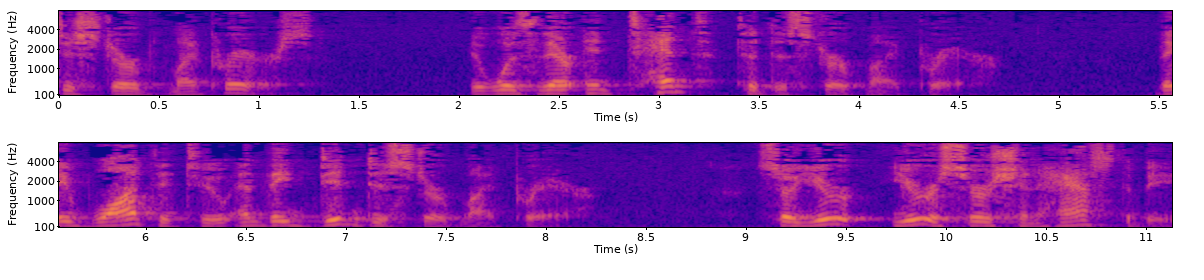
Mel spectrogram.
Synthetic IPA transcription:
d̥ɨstɜ˞bdmaɪpʰɹ̥ɛɹz̥ | ɨt̚wʌzðə˞ʔɪ̃ntʰɛ̃ntʰːɨdɨstɜ˞b̚ma̰ɪpʰɹ̥ɛ̰ɹ | ðeɪwɑ̃ntɨd̚tʰɨʔɨ̃nðeɪdɪdɨstɜ˞b̚ma̰ɪpʰɹ̥ɛ̰ɹ | soʊjə˞jə˞ɨsɜ˞ʃɨ̃nɦæstɨbḭ

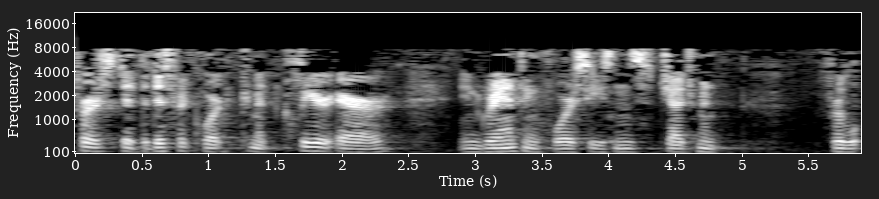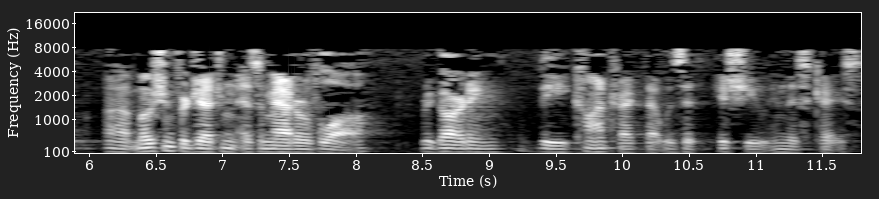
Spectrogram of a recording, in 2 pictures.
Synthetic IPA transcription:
fɜ˞sd̥ɨd̪̚ðɨdɪstɹ̥ɨkʰɔɹt̚kʰəmɪt̚kʰl̥ɪɹʔɛɹə˞ | ʔɨ̃nɡɹæ̃ntɪ̃ŋfɔɹsizn̩z̥d͡ʒʌd͡ʒmɨ̃nt | fə˞moʊʃɨ̃n̩fə˞d͡ʒʌd͡ʒmɨ̃ntʔɨ̰zɨmæɾə˞ʌvlɔ̰ | ɹɨɡɑɹɾɪ̃ŋðɨkʰɑ̃ntʰɹ̥æk̚t̪̚ðɨ̰ʔwʌzɨɪʃʉʔɨ̰̃nðɪskʰeɪs

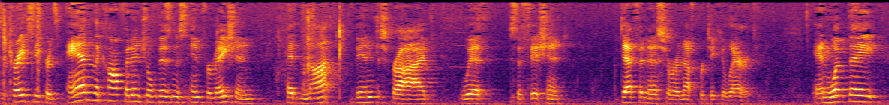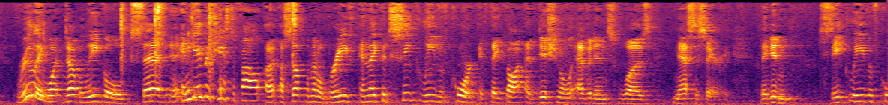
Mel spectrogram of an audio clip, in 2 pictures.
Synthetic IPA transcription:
ðɨtʰɹ̥eɪd̥sikɹɨtsɨ̃nðɨkʰɑ̃ɱfɨɾɛ̃nʃl̩ˠbɪznɨsɪ̃ɱfə˞meɪʃɨ̃n | ɨdⁿnət̚b̥ɪ̃ndɨskɹaɪb̚d̚wɪð̥sɨfɪʃɨ̃n | d̥ɛfɨnɨsə˞ɨnʌfpʰə˞tʰɪkʰjɨlɛɹɨ̰ɾi | ɨ̃nwʌt̪̚ðeɪ | ɹɪlˠiwʌt̚d̥ʌbl̩ˠiɡosɛɾɨ̃niɡeɪvɨt͡ʃʰæ̃nstʰəfalˠəʔəsʌpləmɛ̃ɾ̃l̩ˠbɹifɨ̃nðeɪkɨd̥siklivʌv̥kʰɔɹɾɨfðeɪθɔɾɨdɪʃn̩l̩ˠɛvɨɾɨ̃nswʌz | nɛsɨsɛ̰ɹḭ | ðeɪdɪdⁿn̩t | siklivʌv̥kʰɔ

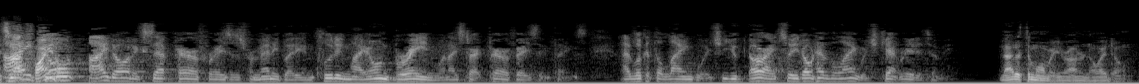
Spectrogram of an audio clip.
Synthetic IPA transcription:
ɨtsnəɪdãõʊ̃ntaɪdõʊ̃ntɨksɛp̚t̚pʰɛɹɨfɹeɪzɨz̥fə̃˞mɛɾ̃ibɑɾiɨ̃nkʰl̥uɾɪ̃ŋmaɪõʊ̃nbɹẽɪ̃nwə̃ñaɪstɑ̰ɹt̚pʰɛɹɨfɹeɪzɪ̰̃ŋθɪ̃ŋz̥ | aɪlʊkɨt̪̚ðəlæ̃ŋɡwɪd̥d͡ʒjɨɔlˠɹaɪtsoʊjɨɾõʊ̃nthɨvðəlæ̃ŋɡwɨ̥d͡ʒ̥jɨ̥kʰæ̃nʔɹeɪɾɨtʰɨmi | nəɾɨt̪̚ðəmõʊ̃mɨ̃nʔjə˞ɑ̰nə˞noʊaɪdõ̰ʊ̃nt̚

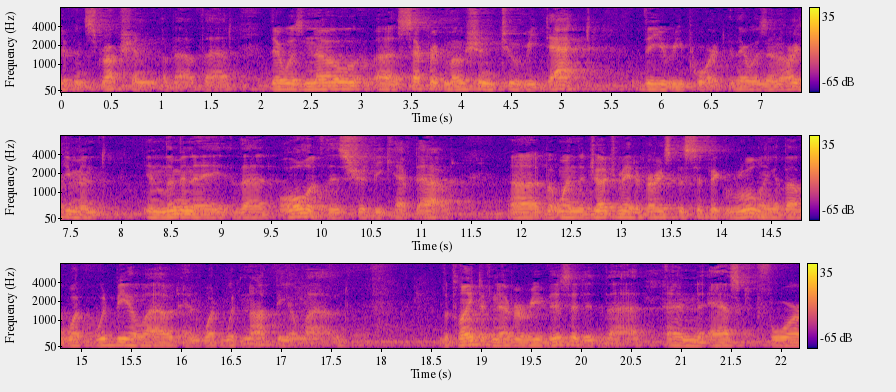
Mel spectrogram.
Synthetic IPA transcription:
ɨvɨ̃nstɹ̥ʌkʃɨ̃nə̰baʊt̪̚ðɨt̪̚ | ðə˞wʌznoʊsɛpɹɨt̚moʊʃɨ̃ntʰɨɹidæk̚t̪ | ðɨɹɨpʰɔɹt̪̚ðə˞wʌzɨ̃nɑɹɡjɨmɨ̃nt | ʔɨ̃nlɪ̃mɨneɪɪðɨɾɔlˠʌvðɪsʃɨd̚bikʰɛp̚taʊt̚ | b̥ʌʔ̚wə̃nðɨd͡ʒʌd͡ʒmeɪɾɨvɛɹispɨsɪfɨkɹulˠɪ̃ŋɨbaʊt̚wʌt̚wəd̚biəlaʊɾɨ̃nwʌt̚wədⁿnət̚b̥iəlaʊd̪̚ | ðəpʰl̥æ̃ntɨvnɛvə˞ɹivɪzɨɾɨd̪̚ðæ̰ɾ | ɨ̃næsk̚tfə˞

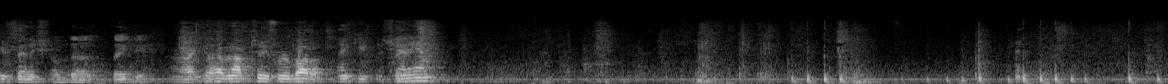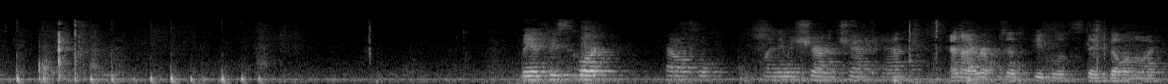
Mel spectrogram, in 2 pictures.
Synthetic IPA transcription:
jə˞fɪ̃nɨʃʌvdãnθæ̃ŋkjʉɑlˠɹaɪtjulˠəvə̃nɑpə˞tʰʉ̃nɨɾifə˞ə˞bʌɾl̩ˠθæ̃ŋkjʉmsʃæ̃nhæ̃m | meɪɨpʰiskʰɔɹt̚ | kʰãʊ̃nsl̩ˠmaɪnẽɪ̃mɨz̥ʃɛɹɨ̃nʃænhæ̃nʔɨ̃naɪɹɛpɹɨzɛ̃nðə̥pʰipl̩ˠʌvðəsteɪɾʌvɛlˠənɔɪ

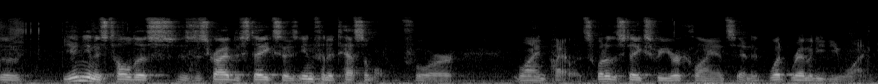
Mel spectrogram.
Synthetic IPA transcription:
ðə | jʉ̃njɨ̃nɨz̥tʰoʊlˠdʌsɨzdɨskɹaɪb̪̚ðɨsteɪksɨzɪ̃ɱfɨnɨtʰɛsəml̩ˠfə˞ | lãɪ̃npʰaɪlˠə̰tswʌɾə˞ðɨsteɪksfə˞jə˞kʰl̥aɪɨ̃ntsɨ̃nwʌt̚ɹɛmɨɾidɨjɨwɑ̰̃n

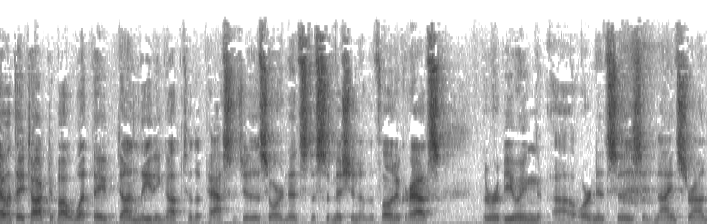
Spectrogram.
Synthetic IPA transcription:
ævə̃nðeɪtʰɔk̚tɨbaʊt̚wʌt̪̚ðeɪvdʌ̃nliɾɪ̃ŋʌp̚tʰɨðəpʰæsɨd͡ʒʌvðɪsɔɹdⁿn̩ɨ̃nsðɨsəb̚mɪʃɨ̃nʌvðəfoʊɾɨɡɹæfs | ðɨɹɨvjʉɪ̃ŋɔɹdⁿn̩ɨ̃nsɪzʌvnãɪ̃nsə˞ãʊ̃nd

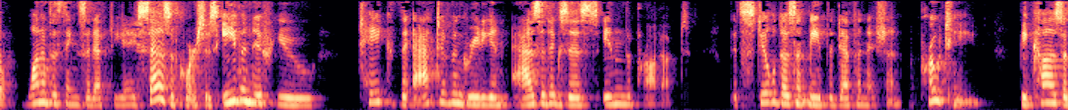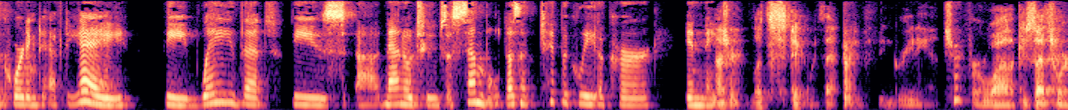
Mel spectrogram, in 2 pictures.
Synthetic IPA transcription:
wʌ̃ñʌvðɨθɪ̃ŋzðɨɾɛfd̥ieɪsɛzʌv̥kʰɔɹsɨzivɨ̃nɪfjɨ | tʰeɪk̚ðiʔæ̰k̚tɨvɨ̃nɡɹiɾiɨ̃ntɨ̰zɨɾɨɡzɪstsɪ̃nðɨpʰɹ̥ɑ̰ɾə̰k̚t̚ | ɨtstɪlˠdʌzɨ̃nmit̪̚ðɨdɛfɨnɪʃɨ̰̃nʌv̥pʰɹ̥oʊtʰḭ̃n | b̥ɨkʰʌzɨkʰɔɹɾɪ̃ŋtʰɨɛ̰fd̥ieɪ | ðɨweɪðɨt̪̚ðiz̥næñoʊtʰʉbzɨsɛ̃mbl̩ˠdʌzɨ̃ntʰɪpɨkʰliʔɨkʰɜ˞ | ɨ̃nːeɪt͡ʃə̰˞lətstɪkwɨðævɨ̃nɡɹiɾiɨ̃nfə˞ə̰waɪlˠkʰʌzðætswə˞

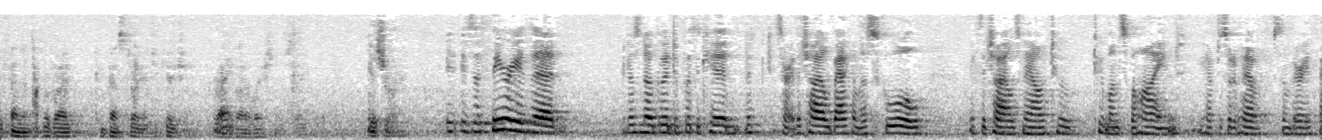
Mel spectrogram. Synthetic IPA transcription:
d̥ɨfɛ̃ndɨ̃ntʰə̥pʰɹ̥əvaɪd̚kʰm̩pʰɛ̃nsə̥tʰɔɹiɛd͡ʒɨkʰeɪʃɨ̃n | ɹaɪvaɪəleɪʃn̩ʌv̥steɪt̚ə̰̥ | ɛsɹa̰ɪt̚ | ɪɪzɨθɪɹiðɨɾ | ɨt̚ʌznoʊɡʊd̚tɨpʰʊt̪̚ðɨkʰɪd̪̚ðɨsɑɹḭðɨt͡ʃʰaɪlˠd̚bækɨ̃nðəskulˠ | ɨfðɨt͡ʃʰaɪlˠdznaʊtʰʉ | tʰʉmʌ̃nθsb̥əɦãɪ̃ndjɨhæftɨsɔɹɾʌv̥ɨv̥sʌ̃ɱvɛɹif

